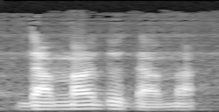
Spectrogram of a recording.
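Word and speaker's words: Dhammānudhamma: 所以连起来读作 Dhamma Du Dhamma， Anu Dhamma， Anu 在这边是跟随，跟随 Dhamma，跟随依照法，依是就是依照法，依照法 Patipatti 是修行，依照法修行来体证九个初世间法，所以整个念成是 Dhamma Du Dhamma Patipatti。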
